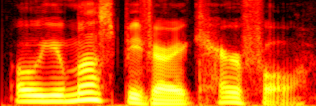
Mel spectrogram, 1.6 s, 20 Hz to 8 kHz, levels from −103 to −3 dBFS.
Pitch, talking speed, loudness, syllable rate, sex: 140 Hz, 225 wpm, -16 LUFS, 6.1 syllables/s, male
